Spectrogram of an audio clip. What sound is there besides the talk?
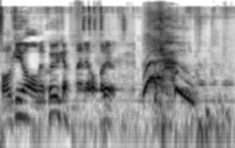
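sneeze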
